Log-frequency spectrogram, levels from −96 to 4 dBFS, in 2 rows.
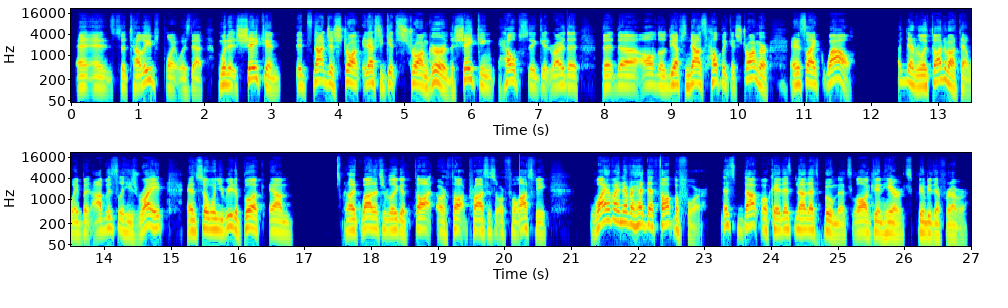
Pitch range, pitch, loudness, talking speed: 120-155 Hz, 135 Hz, -25 LUFS, 215 wpm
